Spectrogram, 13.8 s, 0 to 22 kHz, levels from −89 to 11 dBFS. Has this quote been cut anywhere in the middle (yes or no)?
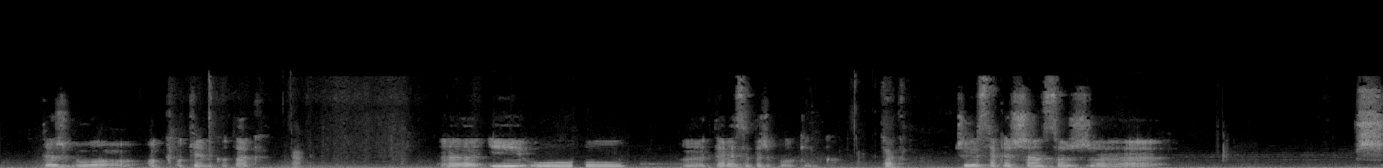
no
